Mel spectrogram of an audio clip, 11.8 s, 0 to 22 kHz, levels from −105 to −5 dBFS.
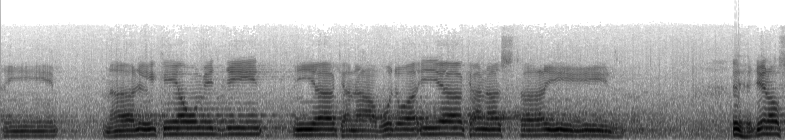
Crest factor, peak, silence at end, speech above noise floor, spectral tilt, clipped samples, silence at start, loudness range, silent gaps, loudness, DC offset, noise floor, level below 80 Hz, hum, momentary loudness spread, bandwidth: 14 dB; 0 dBFS; 0 s; 22 dB; -10.5 dB/octave; under 0.1%; 0 s; 2 LU; none; -14 LUFS; under 0.1%; -35 dBFS; -52 dBFS; none; 19 LU; 4.3 kHz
